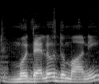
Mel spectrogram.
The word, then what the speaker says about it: Modello Domani: So as you can read, Modello Domani, which is the right pronunciation, is actually an Italian name, which basically breaks down into fashion, which is Modello, and Domani means tomorrow.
